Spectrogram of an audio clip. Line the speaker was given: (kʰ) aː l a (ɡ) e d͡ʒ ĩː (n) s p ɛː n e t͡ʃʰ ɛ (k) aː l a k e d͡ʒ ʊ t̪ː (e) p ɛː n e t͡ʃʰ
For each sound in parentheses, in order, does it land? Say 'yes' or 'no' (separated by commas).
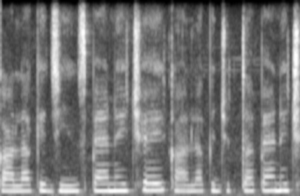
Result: no, no, yes, yes, no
